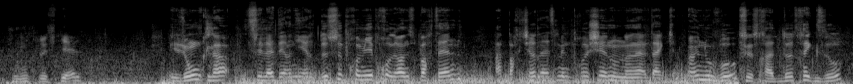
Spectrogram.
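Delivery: talking while out jogging; while running. Real, not acted. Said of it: "on est en train de courir nos dix minutes".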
